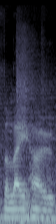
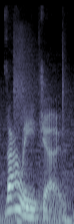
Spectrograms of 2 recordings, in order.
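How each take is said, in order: First: The j is said like an h sound. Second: The j is said like the j in joe. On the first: The speaker calls it right. "I know that the brand is Vallejo" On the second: The speaker calls it wrong. "my original video where I kept saying it wrong"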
